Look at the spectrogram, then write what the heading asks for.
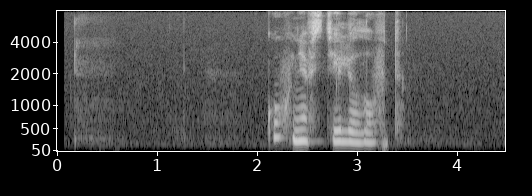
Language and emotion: Russian, neutral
